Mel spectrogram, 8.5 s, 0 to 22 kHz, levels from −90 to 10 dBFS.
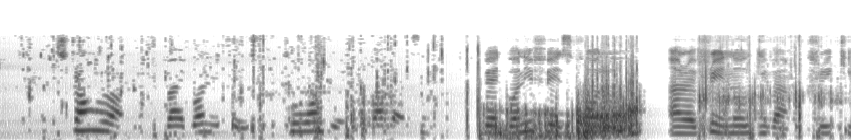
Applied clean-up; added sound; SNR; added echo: classical method spectral subtraction.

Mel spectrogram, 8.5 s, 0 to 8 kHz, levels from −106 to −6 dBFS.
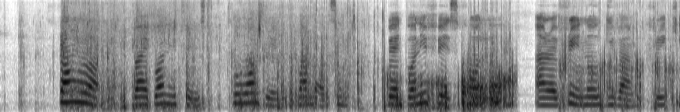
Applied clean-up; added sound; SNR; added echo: neural mask model RNNoise.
